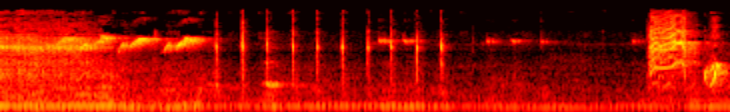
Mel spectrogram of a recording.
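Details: Sewing-machine filler from a greater green leafbird: a high thin warble, then a fast run of regular dry clicks like a stitching machine, soft whistles, and a loud harsh burst near the end.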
